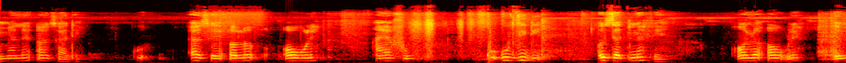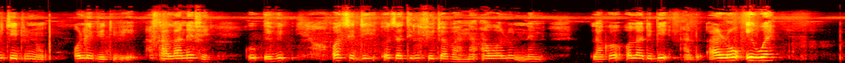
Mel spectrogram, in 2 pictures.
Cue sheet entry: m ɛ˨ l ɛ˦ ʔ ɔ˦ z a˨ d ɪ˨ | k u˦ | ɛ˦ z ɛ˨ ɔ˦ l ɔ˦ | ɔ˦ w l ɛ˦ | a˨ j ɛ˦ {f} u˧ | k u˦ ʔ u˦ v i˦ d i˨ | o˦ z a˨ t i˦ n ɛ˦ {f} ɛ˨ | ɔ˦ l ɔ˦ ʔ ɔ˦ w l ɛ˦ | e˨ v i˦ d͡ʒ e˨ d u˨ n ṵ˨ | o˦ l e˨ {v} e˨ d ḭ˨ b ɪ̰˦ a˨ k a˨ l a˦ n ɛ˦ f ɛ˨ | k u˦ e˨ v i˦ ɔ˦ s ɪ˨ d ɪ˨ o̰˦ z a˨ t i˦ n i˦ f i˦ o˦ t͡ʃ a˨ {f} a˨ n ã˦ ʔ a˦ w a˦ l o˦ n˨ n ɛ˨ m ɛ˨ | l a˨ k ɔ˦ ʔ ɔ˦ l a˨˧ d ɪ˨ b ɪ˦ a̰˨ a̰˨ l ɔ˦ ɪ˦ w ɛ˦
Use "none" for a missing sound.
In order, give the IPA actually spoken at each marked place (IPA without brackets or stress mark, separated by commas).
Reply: f, f, v, v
